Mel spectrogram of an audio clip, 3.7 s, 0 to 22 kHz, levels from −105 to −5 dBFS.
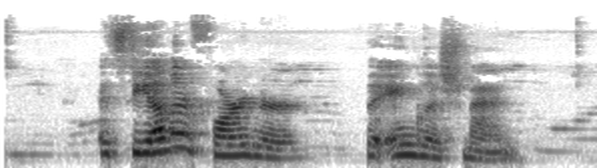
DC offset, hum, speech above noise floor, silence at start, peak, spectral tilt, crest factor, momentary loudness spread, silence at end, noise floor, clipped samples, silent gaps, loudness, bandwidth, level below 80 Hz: under 0.1%; none; 34 dB; 0.6 s; -2 dBFS; -3 dB/octave; 24 dB; 16 LU; 0.5 s; -58 dBFS; under 0.1%; none; -23 LUFS; 16 kHz; -72 dBFS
